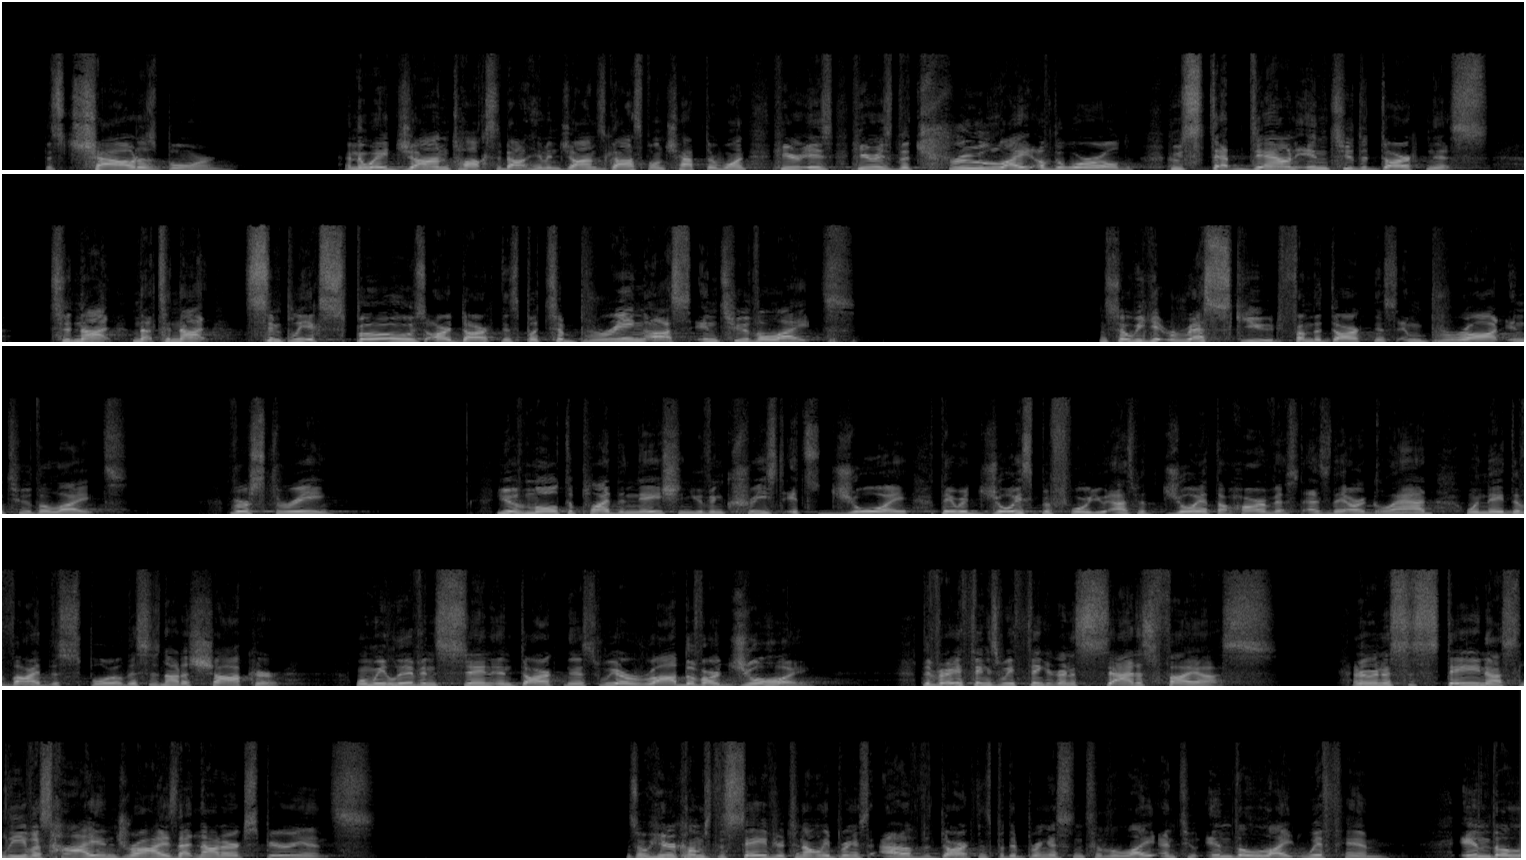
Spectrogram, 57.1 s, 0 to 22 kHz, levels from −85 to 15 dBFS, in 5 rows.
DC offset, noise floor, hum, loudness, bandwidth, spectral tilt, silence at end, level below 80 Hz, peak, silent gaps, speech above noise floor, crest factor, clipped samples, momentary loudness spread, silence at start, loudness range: under 0.1%; under -90 dBFS; none; -34 LUFS; 15.5 kHz; -4 dB/octave; 0 s; -78 dBFS; -16 dBFS; none; over 56 dB; 18 dB; under 0.1%; 10 LU; 0.35 s; 4 LU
